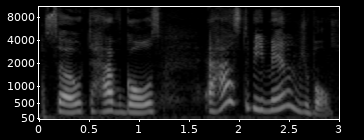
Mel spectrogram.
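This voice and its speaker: Her high-pitched voice is very animated as she talks at an ordinary pace, with no room sound. She's a young woman from New England hosting her own podcast, rambling and self-mocking while stuffed up with a cold.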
